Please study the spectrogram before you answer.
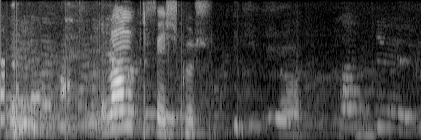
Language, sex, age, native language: Icelandic, female, 8, Icelandic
